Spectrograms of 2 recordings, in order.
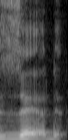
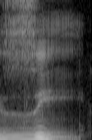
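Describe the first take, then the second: First: The letter is said as zed, British style. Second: The letter is said as zee, American style.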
